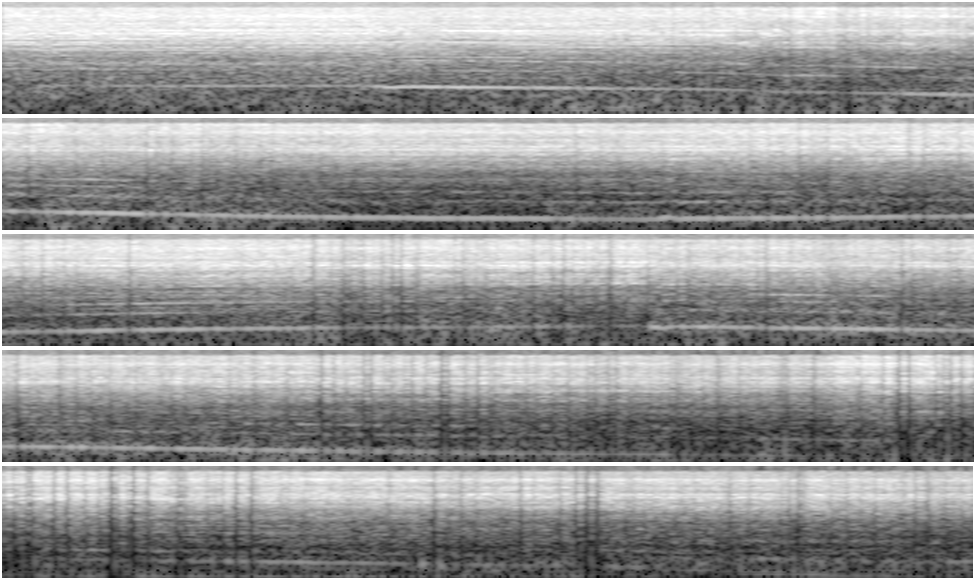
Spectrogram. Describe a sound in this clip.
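A motorcycle engine roars close by, its pitch rising and falling as it speeds up and slows through bends.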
